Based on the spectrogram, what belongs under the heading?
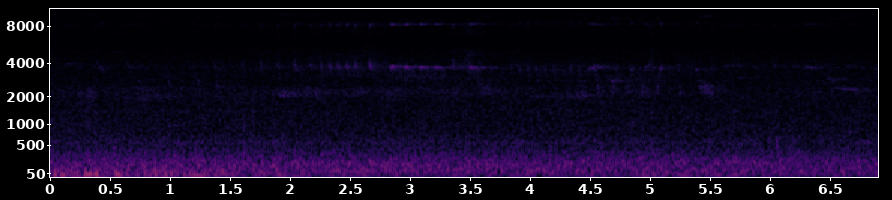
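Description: Faint, high bird calls, including a short run of quick repeated notes about three seconds in, over a low steady background rumble.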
